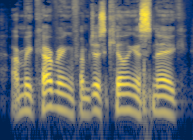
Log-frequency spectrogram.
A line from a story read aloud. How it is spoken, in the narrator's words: to which my son yelled back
